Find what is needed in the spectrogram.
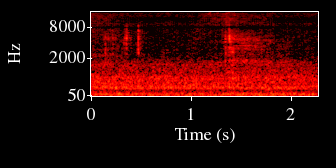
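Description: A few faint, light metallic clicks as a hex key works a cap screw at the corner of aluminium extrusion rails, over quiet room hiss.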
